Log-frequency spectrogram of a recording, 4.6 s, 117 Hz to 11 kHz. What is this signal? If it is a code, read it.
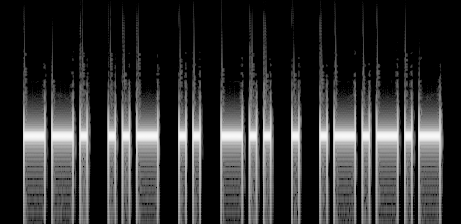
Morse code, heard as a keyed tone, about 17 wpm, 700 Hz. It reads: GUIDE.
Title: Sentences from Top 1000 Words - Review Part 3 - 17wpm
